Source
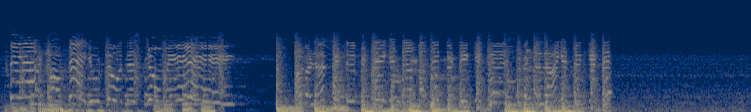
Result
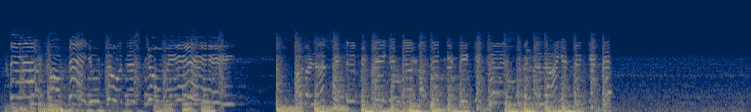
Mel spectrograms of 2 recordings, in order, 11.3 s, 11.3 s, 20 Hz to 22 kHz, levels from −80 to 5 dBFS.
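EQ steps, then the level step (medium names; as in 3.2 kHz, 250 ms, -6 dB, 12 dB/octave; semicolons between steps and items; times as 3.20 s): peaking EQ 3.2 kHz -14 dB 0.32 oct; +2.5 dB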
